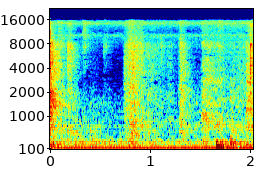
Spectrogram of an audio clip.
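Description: Faint handling of cardboard packaging: light rustles and scrapes as a box is lifted out of a shipping carton, with a soft knock near the end, over a steady low hum.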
